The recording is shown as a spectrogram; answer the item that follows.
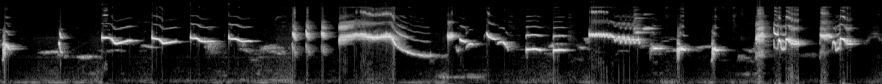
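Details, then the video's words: Asian pied starling singing varied gacor song for training other birds: wavering whistles, a long buzzy slurred note, quick chips and shrill squeaks in shifting phrases. "Pancingan Jalak Suren Gacor Mompa Variasi Mewah / Masteran Suara Burung Jalak Agar Gacor Full Isian"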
